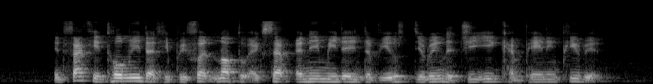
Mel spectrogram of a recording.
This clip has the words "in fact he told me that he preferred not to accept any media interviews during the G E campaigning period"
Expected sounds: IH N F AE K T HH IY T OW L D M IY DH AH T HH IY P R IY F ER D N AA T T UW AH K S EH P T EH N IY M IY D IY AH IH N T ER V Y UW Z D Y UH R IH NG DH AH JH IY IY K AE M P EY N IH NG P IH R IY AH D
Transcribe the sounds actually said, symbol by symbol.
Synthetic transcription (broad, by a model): IH N F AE K T HH IY T OW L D M IY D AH T HH IY P R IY F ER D N AA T T UW AH K S EH P T EH N IY M IY D IY AH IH N T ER V Y UW S D Y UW R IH NG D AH JH IY IY K AE M P EY N IH NG P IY R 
